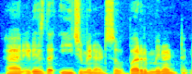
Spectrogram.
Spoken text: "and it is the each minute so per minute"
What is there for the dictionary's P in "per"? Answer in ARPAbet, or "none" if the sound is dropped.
P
